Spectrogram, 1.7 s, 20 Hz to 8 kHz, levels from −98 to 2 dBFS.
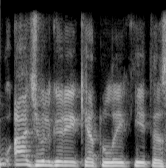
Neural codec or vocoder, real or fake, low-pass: vocoder, 44.1 kHz, 128 mel bands every 512 samples, BigVGAN v2; fake; 7.2 kHz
